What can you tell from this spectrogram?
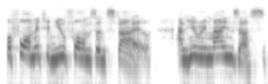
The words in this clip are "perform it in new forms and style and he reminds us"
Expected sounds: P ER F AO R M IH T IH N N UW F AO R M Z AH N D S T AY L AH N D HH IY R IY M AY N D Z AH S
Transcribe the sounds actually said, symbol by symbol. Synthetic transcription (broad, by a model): P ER F AO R M IH T IH N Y UW F AO R M Z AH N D S T AY L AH N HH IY R IY M AY N D Z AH S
